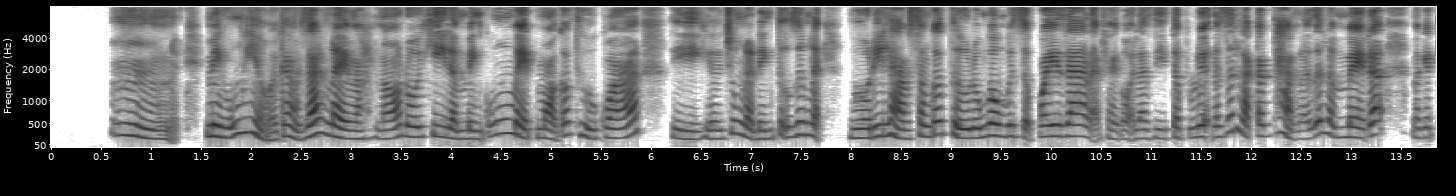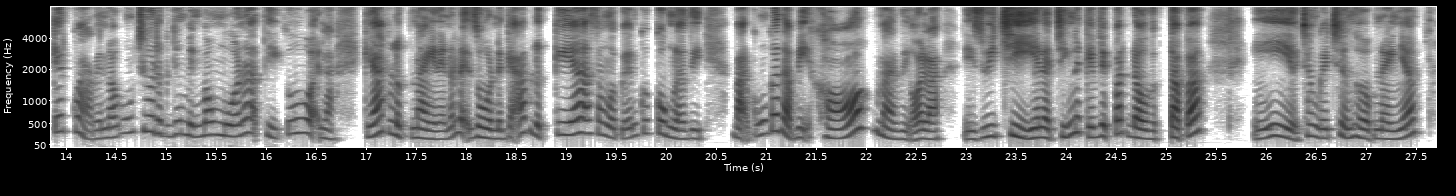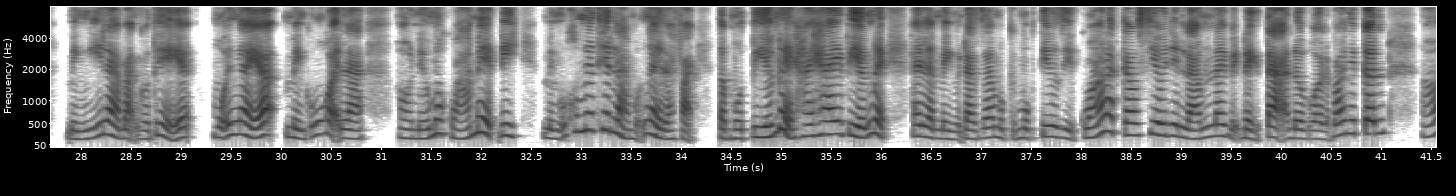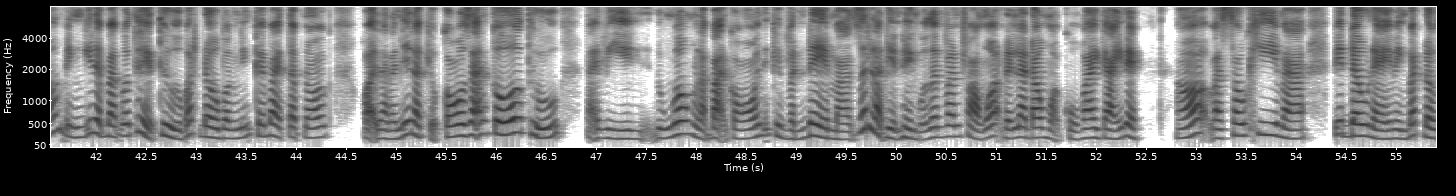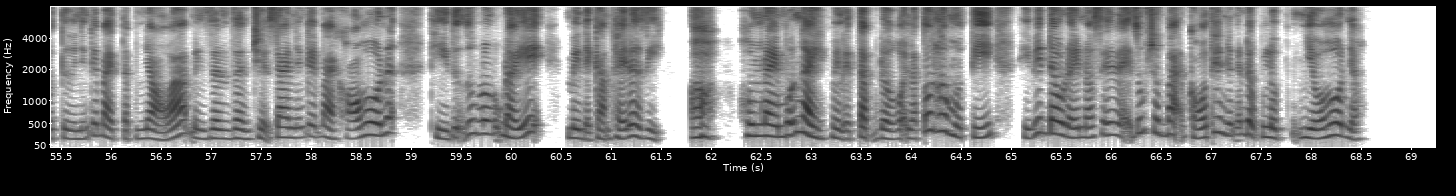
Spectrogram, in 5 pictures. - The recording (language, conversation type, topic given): Vietnamese, advice, Vì sao bạn khó duy trì thói quen tập thể dục dù đã cố gắng nhiều lần?
- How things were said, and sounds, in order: tapping; other background noise; "dưng" said as "dúc"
